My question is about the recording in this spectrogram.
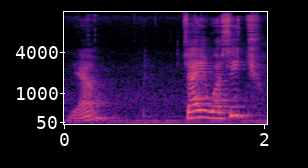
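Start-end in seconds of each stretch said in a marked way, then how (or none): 1.2-2.0 "Chay wasichu" lifted high as a question; questioning tune. Shown as a demonstration. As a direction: ask "Chay wasichu", rising at the end. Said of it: "esto ya es una interrogación".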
